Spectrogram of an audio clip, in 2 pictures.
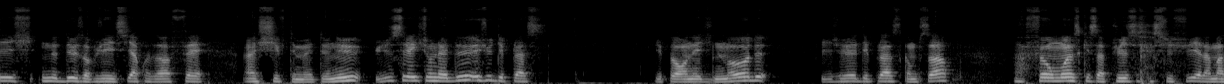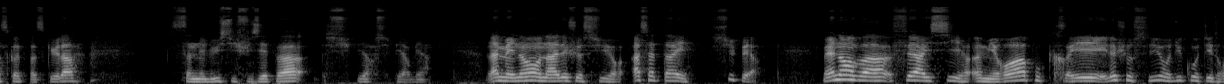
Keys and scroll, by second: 5.1 Tab, 6.0 KP_1, 7.0 a, 7.4 a, 15.8 Tab, 17.0 a.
